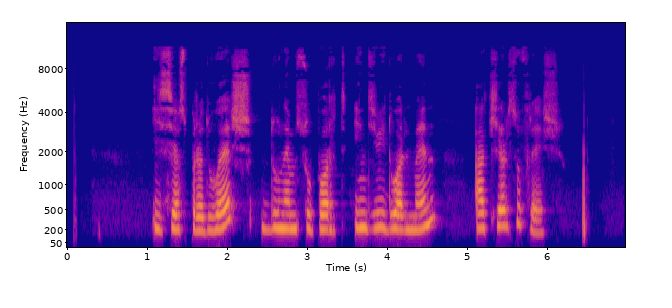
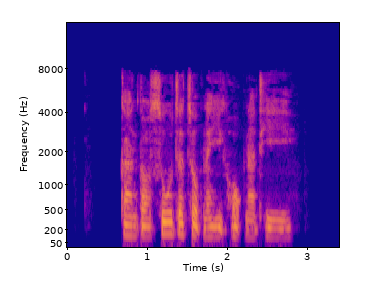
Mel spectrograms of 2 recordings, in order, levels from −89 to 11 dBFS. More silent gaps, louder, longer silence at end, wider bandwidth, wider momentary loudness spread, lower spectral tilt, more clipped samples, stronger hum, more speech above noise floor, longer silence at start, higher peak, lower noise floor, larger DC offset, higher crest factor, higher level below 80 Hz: neither; about the same, -21 LUFS vs -21 LUFS; about the same, 0.5 s vs 0.6 s; first, 11 kHz vs 8 kHz; first, 15 LU vs 12 LU; first, -6 dB/octave vs -4 dB/octave; neither; neither; second, 47 dB vs 58 dB; first, 1.05 s vs 0.65 s; about the same, -2 dBFS vs -4 dBFS; second, -67 dBFS vs -78 dBFS; neither; about the same, 18 dB vs 18 dB; second, -72 dBFS vs -64 dBFS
